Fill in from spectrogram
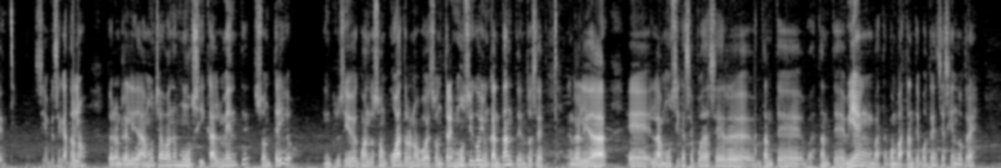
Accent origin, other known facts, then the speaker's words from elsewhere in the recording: Venezuela; now in Canary Islands, Spain; En particular, pues yo viví en Venezuela. En realidad soy de aquí, soy de Canarias. Y viví toda mi vida en Venezuela. O sea, estuve 20 años en Venezuela.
